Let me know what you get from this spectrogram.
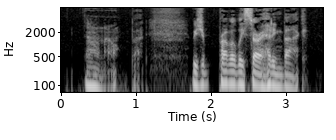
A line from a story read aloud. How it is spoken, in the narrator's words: I mumbled, still partially in a trance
